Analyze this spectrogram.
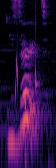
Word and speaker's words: dessert: Từ món tráng miệng làm chúng ta rớt nước dãi nên sẽ đọc là dessert, ok?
